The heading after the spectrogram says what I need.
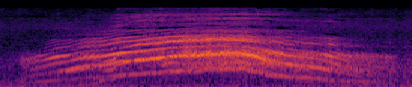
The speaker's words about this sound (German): Der Luchs ist die größte Raubkatze Europas. So klingt das übrigens, wenn sich zwei Luchse gegenseitig anfauchen. Es ist kein Witz. Die klingen wirklich genauso. Hört noch mal hin.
